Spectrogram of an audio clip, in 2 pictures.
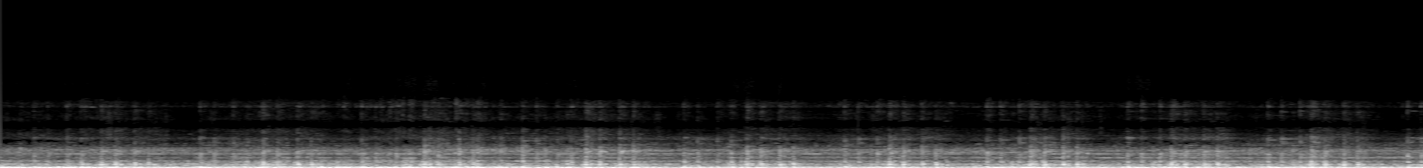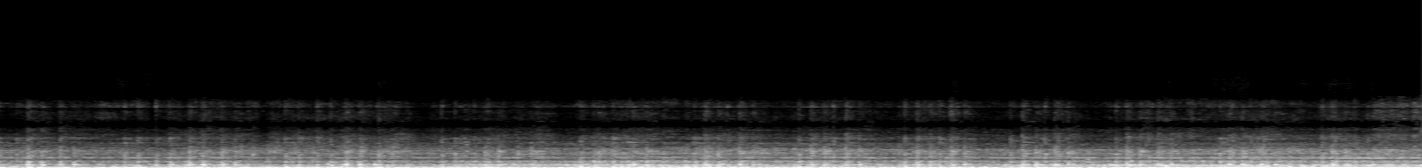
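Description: Freight train tank cars rolling past at speed: a steady heavy rumble and rattle of steel wheels on rail, with a clickety-clack over the joints and crossing. It grows a little louder near the end.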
